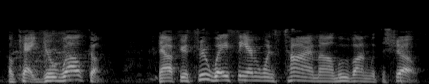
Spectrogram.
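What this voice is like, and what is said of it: Usual voice. Nothing is said of it.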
